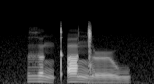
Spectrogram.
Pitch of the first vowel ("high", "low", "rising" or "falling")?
falling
